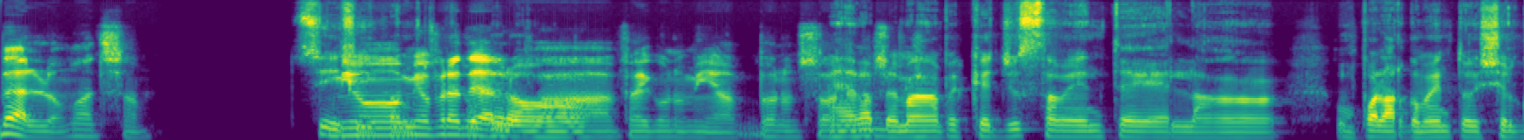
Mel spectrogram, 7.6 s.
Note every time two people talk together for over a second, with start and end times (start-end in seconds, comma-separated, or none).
1.6-3.0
